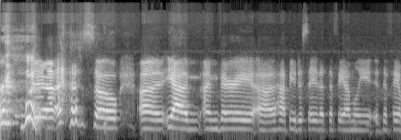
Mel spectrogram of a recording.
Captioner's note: laughs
